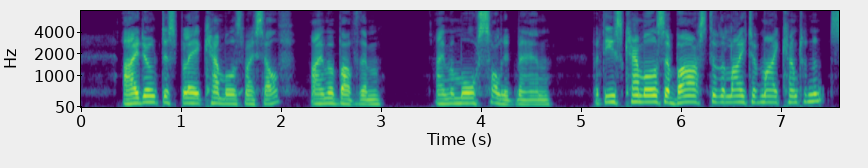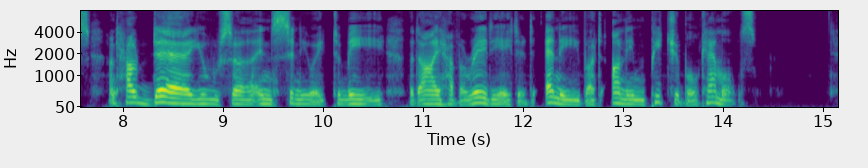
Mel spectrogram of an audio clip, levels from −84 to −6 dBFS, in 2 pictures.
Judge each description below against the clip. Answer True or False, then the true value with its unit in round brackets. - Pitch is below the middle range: False (150 Hz)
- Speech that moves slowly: False (165 wpm)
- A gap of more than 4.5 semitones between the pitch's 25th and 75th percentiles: True (4.9 semitones)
